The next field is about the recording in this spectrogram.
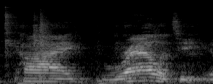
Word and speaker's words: chirality: And the word is chirality. If I would spell it correctly, that would be good. Chirality. C-H-I-R-A-L-I-T-Y.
